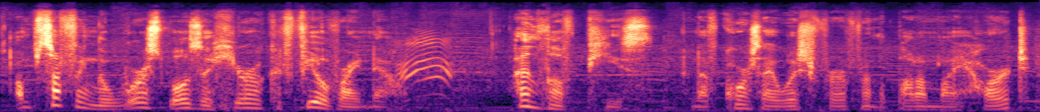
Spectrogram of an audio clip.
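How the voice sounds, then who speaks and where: A man voicing an earnest, excitable young girl superhero in a game, speaking loudly and theatrically. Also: mid-range voice, fast talker, heavily acted, poor audio. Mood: dramatic yearning. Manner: loud, dramatic, theatrical.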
